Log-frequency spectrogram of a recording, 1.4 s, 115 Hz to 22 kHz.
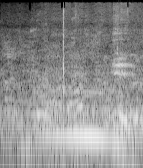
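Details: Cow at the Ambari livestock market on 1 May, among animals being bargained over; a single drawn-out, steady low moo of about one second, with market chatter and voices around it.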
